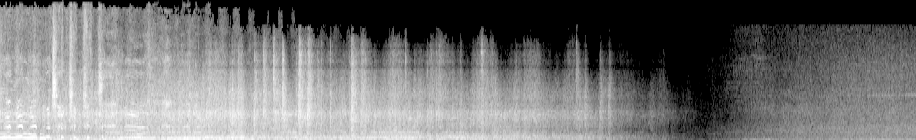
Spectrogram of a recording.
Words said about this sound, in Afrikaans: So ry die trein, so ry die trein, die Kimberliese trein. Hoor daar hoe stoom my.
